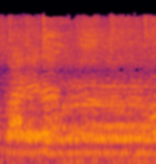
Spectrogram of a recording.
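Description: A crowd of young children's voices shouting out together as their song ends, a loud burst for under a second, then breaking into loose chatter.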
